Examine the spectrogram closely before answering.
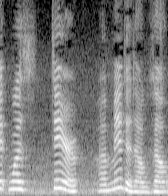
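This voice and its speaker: Speaking in a squeaky, high-pitched put-on character voice, a woman talks at a fairly slow pace. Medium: read story.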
